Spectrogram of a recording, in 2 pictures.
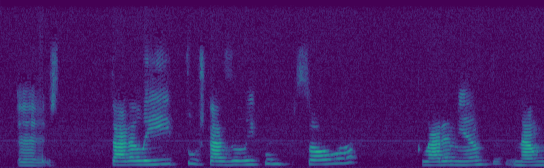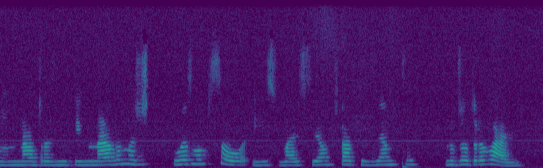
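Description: A woman talks at a fairly slow pace in a high pitch, with fairly even intonation. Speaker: journalist. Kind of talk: casual interview. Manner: hesitant, many fillers.

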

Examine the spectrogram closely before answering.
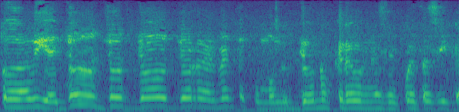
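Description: Moderate pace and ordinary pitch variation in a high male voice. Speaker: opposition party member. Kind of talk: phone interview. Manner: halting.

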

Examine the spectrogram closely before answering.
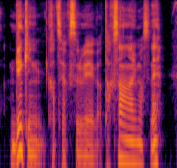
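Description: The recording is very clean against a silent background. A man talks fairly quickly, his intonation lively. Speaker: livestream moderator. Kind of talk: casual chat. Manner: halting, many fillers.

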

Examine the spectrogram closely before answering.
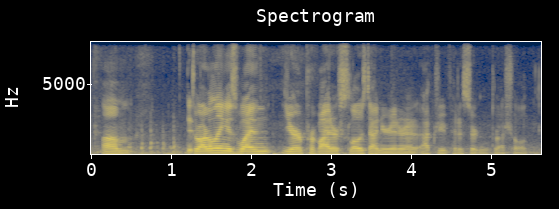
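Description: An ordinary speaking voice from a man with a Canadian accent, medium pitch, ordinary pitch variation, moderate pace and big swings in loudness. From Saskatchewan, Canada. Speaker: podcast host. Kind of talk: casual chat.

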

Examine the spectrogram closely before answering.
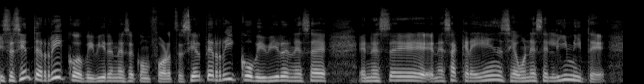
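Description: At a fairly quick pace, a man in a Mexican accent talks with a high pitch and ordinary pitch variation, the sound dry and close with no echo. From Mexico, Cancún. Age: 30s. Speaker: sales trainer. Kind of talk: interview.

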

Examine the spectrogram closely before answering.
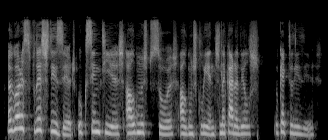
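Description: A woman with a fairly high, somewhat breathy voice talks at a moderate pace, showing big swings in loudness. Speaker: reporter. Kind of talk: scripted narration.

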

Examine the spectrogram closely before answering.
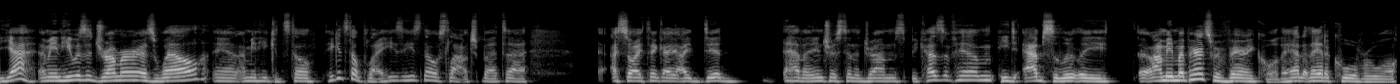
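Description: In a very clean recording with a silent background, a man with an American accent speaks at a fairly quick pace, his fairly high pitch showing ordinary variation. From Montana, US. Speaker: podcaster and musician. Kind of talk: casual chat. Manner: animated.

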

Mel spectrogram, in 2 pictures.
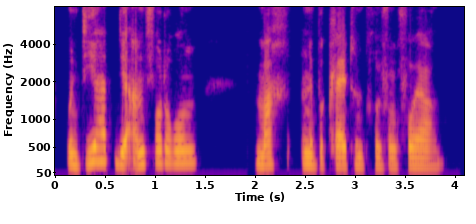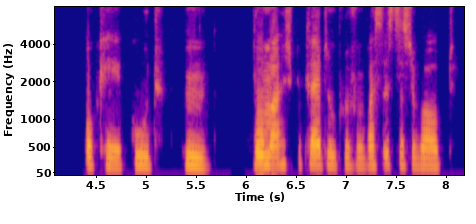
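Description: The woman's pitch is fairly low, and her intonation stays fairly even. She talks at a moderate pace. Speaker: dog sport competitor and breeder. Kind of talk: casual interview.

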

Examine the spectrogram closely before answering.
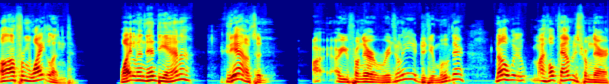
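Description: Talking at a fairly quick pace with long, frequent pauses, a man with an American accent uses a high voice that swings very widely in pitch. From Wisconsin. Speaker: podcast host interviewing musician. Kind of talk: casual interview chat.

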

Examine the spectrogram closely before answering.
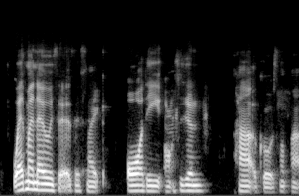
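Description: In a British accent, a man speaks at a medium pitch and a fairly slow pace. His intonation is fairly even against a quiet background. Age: young (19). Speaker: podcast host. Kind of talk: casual chat. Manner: laughs often.

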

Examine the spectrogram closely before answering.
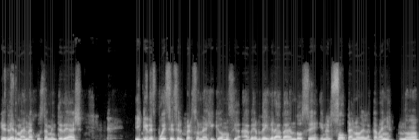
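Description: A fairly low-pitched man with a Mexican accent, fairly even intonation and a moderate pace, against a quiet background. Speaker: podcast host, horror film critic. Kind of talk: casual chat.

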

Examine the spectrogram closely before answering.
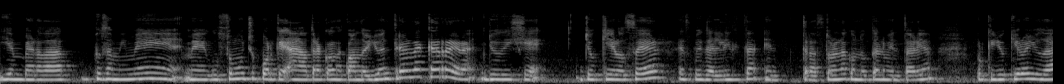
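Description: With noticeable background noise and audible room echo, a woman speaks fairly quickly at a fairly high pitch, her intonation fairly even and her loudness very even. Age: 20s. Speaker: nutrition and psychology student. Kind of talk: interview. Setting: university.

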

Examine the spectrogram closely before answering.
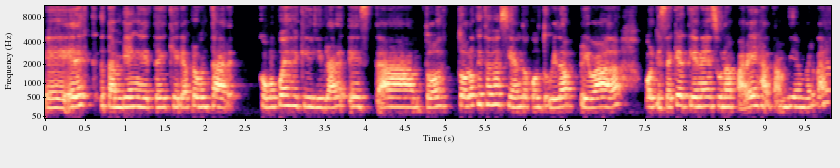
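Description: Here a woman with a high pitch speaks at a moderate pace in a monotone, flat intonation. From Dominican Republic. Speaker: podcast host. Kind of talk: interview.

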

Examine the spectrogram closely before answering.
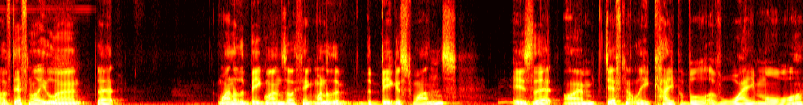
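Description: A man with an Australian accent speaks fairly slowly at a medium pitch. His intonation is lively. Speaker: tattoo artist. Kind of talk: casual chat. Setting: studio.

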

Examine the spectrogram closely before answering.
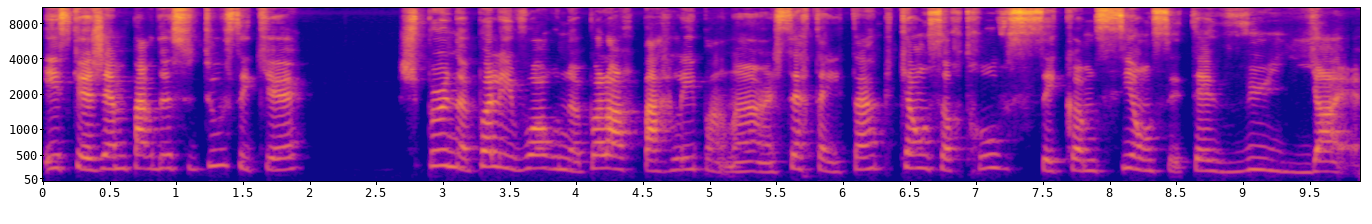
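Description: Speaking at a very slow pace, a woman uses a fairly high pitch with a bright, sharp tone and ordinary pitch variation. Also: big swings in loudness. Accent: Quebec. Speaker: summer camp trainer. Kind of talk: casual interview. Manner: animated.

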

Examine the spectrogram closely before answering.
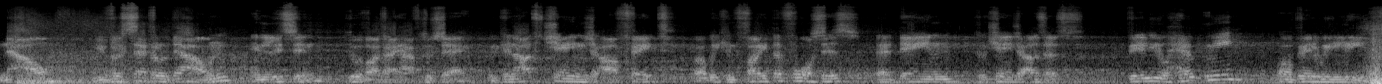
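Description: Using a booming put-on character voice at a medium pitch, a man speaks at a fairly slow pace. There is a clear echo and loud background noise. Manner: commanding, solemn.

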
